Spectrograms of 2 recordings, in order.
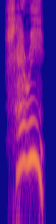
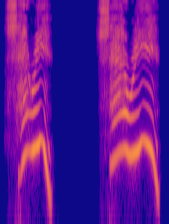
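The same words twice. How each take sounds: First: High, loud call from outside. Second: High, louder call from outside. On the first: Friend calling Sherry from outside, loud call. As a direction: call her name from a distance. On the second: Friend calling Sherry from outside, louder call. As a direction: keep calling her name across the distance. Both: A narrator's reading. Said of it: "rief eine wohlbekannte Stimme".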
